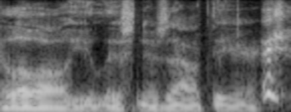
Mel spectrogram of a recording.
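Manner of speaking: voice dropped, a little raspy. Greeting the listeners after being introduced: voice dropped, a little raspy. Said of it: "Did my voice drop a little bit".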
